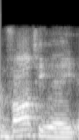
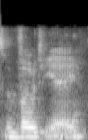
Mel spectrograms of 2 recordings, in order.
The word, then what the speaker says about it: Vautier: But Vautier would, and that is actually the proper pronunciation. It's not Vautier, it's Vautier. I learned that.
